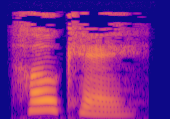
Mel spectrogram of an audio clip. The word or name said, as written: hok'ee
